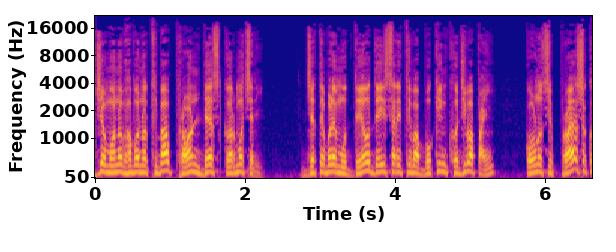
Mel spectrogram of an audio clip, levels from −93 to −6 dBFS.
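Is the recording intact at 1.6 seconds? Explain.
No. A loud pop, actually two in quick succession, hits from 1.54 to 1.68 s, peaking about 5 dB above the speech, likely from a sudden voltage pulse such as a plug, switch or static discharge. The speech continues underneath. That moment also carries generation loss, likely from roughly seven rounds of MP3 re-encoding at 96 kbit/s, leaving the speech swirly, hollow and blurred at its attacks.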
